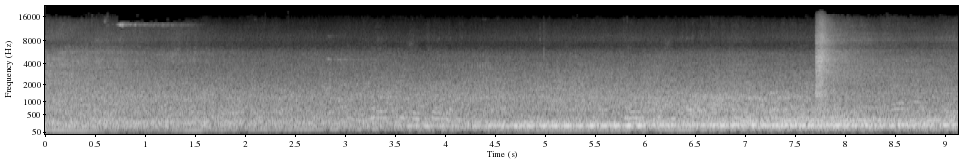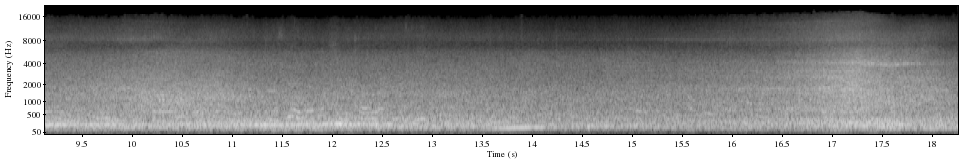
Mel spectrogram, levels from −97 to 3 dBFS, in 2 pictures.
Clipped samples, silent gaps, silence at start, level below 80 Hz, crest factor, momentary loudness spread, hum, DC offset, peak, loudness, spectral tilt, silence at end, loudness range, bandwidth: under 0.1%; none; 0 s; -60 dBFS; 18 dB; 9 LU; none; under 0.1%; -2 dBFS; -21 LUFS; -5 dB/octave; 0 s; 7 LU; 17 kHz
